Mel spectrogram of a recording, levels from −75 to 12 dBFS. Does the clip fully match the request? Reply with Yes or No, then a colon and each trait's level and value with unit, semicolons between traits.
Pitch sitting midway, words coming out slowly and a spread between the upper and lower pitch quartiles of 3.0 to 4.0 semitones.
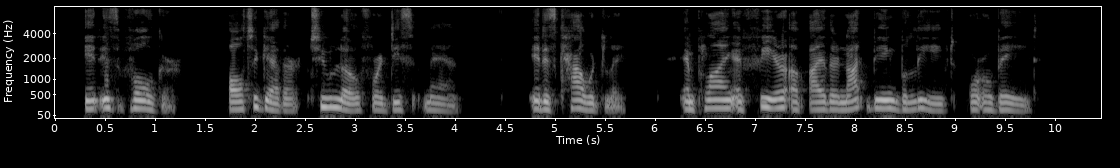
Yes: medium, 160 Hz; slow, 130 wpm; average, 3.6 semitones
